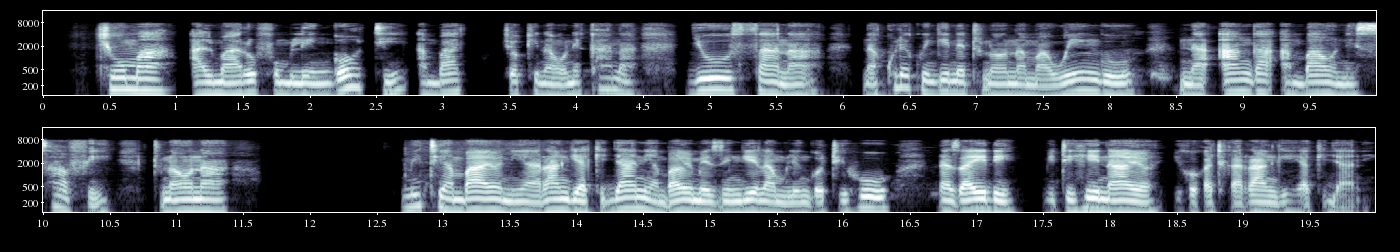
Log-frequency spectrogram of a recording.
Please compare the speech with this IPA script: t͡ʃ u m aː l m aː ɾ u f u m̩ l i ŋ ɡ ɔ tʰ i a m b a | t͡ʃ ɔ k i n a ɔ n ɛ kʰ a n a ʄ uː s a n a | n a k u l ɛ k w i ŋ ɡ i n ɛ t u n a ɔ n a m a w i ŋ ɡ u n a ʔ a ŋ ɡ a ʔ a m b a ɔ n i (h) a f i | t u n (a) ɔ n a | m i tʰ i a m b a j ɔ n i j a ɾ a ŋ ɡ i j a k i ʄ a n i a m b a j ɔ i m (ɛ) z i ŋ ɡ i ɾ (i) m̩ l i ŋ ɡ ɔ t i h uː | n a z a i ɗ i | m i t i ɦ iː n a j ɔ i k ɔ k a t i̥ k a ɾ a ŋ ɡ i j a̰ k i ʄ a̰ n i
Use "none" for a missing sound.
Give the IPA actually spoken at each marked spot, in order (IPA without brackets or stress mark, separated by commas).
s, a, ɛ, a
